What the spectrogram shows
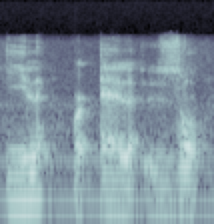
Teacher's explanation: because it starts with a vowel again, we're going to link the two together and it's going to sound like ils or elles ont.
